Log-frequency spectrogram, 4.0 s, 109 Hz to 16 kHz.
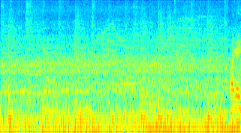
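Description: BMW R 1200 GS Adventure's boxer-twin engine running at a steady road pace with wind noise, under background music.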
